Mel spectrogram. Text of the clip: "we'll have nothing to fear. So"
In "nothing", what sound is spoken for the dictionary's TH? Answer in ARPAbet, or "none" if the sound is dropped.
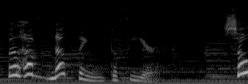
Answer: TH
